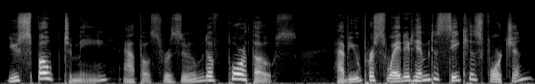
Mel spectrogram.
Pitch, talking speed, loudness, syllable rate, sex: 155 Hz, 180 wpm, -20 LUFS, 5.6 syllables/s, male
